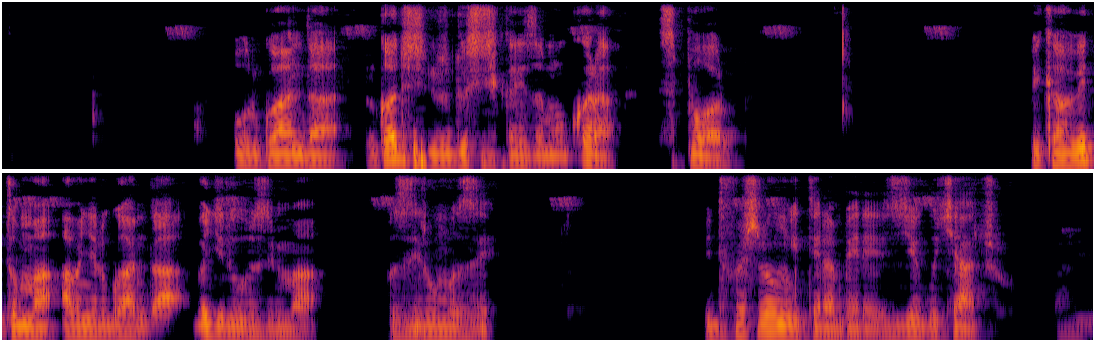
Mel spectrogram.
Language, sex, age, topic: Kinyarwanda, male, 18-24, health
